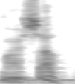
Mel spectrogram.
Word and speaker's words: Marceau: Thank you, Dan Marceau. And aren't you proud of me that I know that name? Hell yes, I know how to pronounce that name. It's Marceau. Because I know the EAU.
